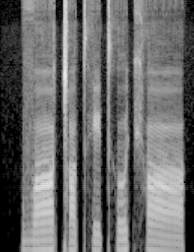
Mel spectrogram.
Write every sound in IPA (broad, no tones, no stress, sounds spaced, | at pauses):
v ɒː ǀ ɒ t̪ʰ e t̪ʰ o t͡ʃʰ ɒː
